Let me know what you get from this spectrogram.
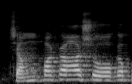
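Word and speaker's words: Champaka Ashoka: The next one is Champaka Shoka Punnaga Saugandigala Satkacha. Champaka Shoka Punnaga Saugandigala Satkacha. So Champaka, the way it is written separately is Champaka, Champak Ashoka, Champak Ashoka, Punnaga Saugandiga Lasat Kacha.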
